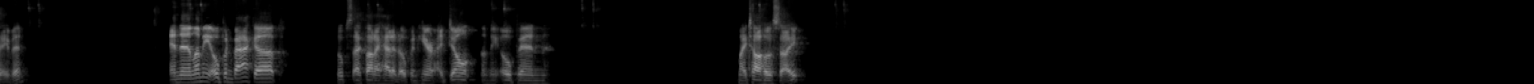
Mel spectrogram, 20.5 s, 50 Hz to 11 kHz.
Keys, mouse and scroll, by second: 0.4 click, 1.1 click, 3.4 click, 5.7 click, 7.2 click, 8.5 click, 11.9 click.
